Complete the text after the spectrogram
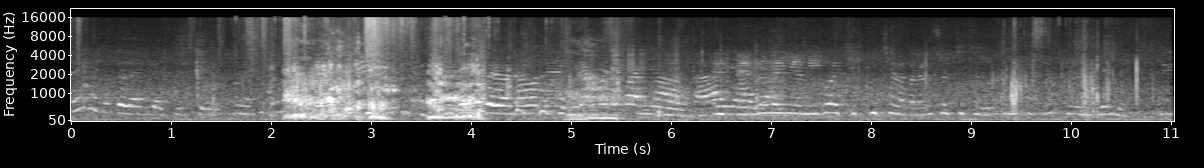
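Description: Podenco hounds make a drawn-out chorus of wavering whines and howls that slide up and down in pitch. A burst of louder barking comes early on, and a person talks over the dogs.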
